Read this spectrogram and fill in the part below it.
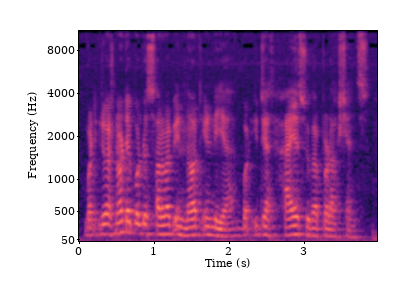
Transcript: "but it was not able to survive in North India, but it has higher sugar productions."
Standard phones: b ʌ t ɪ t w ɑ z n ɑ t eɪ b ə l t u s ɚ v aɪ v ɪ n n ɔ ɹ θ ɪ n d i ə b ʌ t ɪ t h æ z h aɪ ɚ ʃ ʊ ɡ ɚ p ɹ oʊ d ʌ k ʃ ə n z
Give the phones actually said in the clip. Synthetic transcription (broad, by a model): b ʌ t ɪ t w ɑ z n ɑ t eɪ b ə l t u s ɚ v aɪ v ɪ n n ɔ ɹ t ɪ n d i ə b ʌ t ɪ t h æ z h aɪ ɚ s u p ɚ p ɹ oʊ d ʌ k ʃ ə n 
